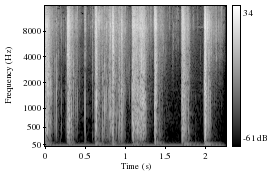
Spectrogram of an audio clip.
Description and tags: footsteps - ice 07
Walking on a pile of ice cubes while wearing mud boots.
